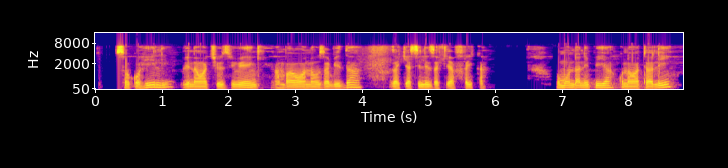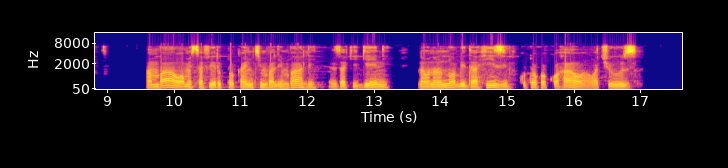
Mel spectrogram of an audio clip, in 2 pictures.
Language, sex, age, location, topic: Swahili, male, 25-35, Nairobi, finance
